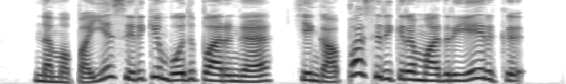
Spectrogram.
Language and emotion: Tamil, happy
